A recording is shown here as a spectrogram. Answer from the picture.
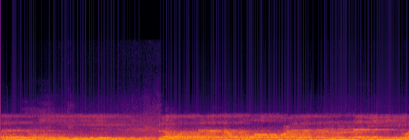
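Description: A male imam reciting the Qur'an aloud in a melodic chant, holding long, drawn-out notes. There is a short break for breath about three seconds in.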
